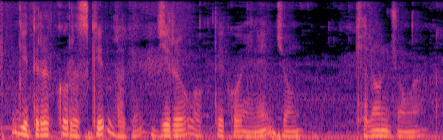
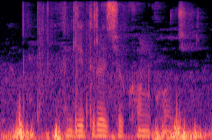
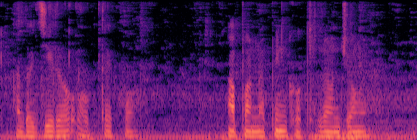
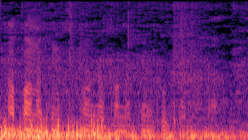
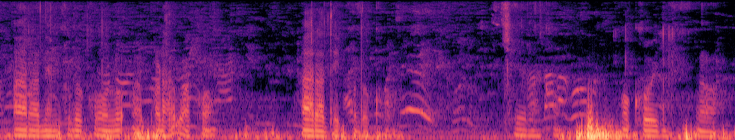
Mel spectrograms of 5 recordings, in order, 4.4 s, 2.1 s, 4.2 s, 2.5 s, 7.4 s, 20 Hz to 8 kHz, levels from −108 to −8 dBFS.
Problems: constant background noise, low volume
